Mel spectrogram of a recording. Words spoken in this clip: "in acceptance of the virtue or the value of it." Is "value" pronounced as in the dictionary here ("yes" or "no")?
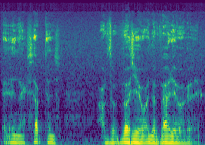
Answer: yes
